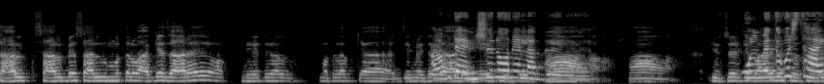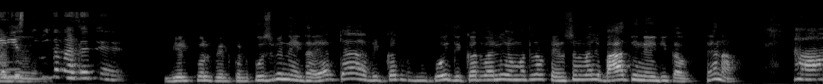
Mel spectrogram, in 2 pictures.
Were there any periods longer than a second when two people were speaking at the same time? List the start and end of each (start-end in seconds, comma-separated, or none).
4.4-5.9, 7.1-8.8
